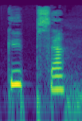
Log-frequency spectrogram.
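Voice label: Finnish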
